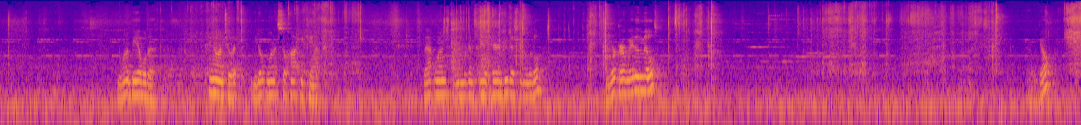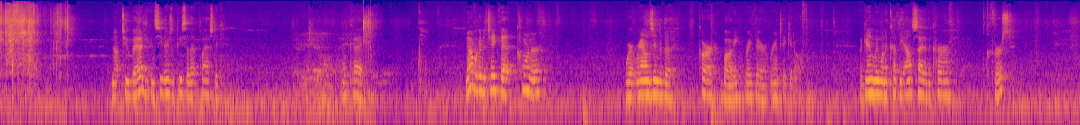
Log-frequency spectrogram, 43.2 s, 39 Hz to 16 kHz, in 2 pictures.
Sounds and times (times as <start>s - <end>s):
Crackle: 21.2s - 23.2s.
